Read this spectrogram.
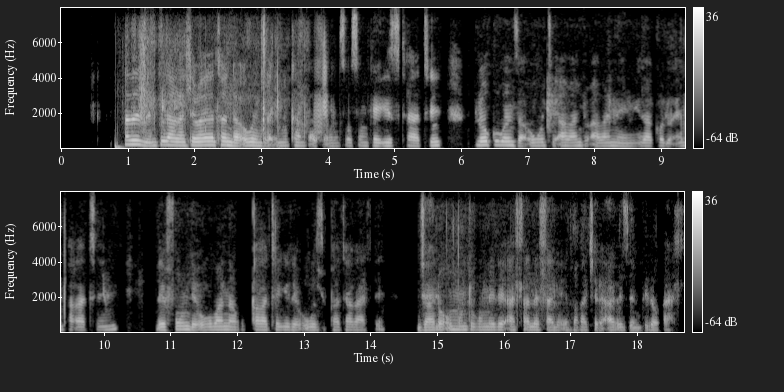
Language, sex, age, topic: North Ndebele, male, 25-35, health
